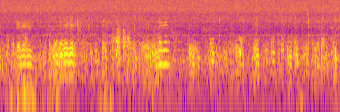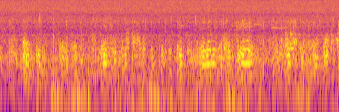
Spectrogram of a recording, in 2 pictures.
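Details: At Heybridge Basin in Essex, Brent geese wash and preen while uttering scattered, soft, nasal honking notes. Some calls cluster at the start and others near the end, over steady watery splashing.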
